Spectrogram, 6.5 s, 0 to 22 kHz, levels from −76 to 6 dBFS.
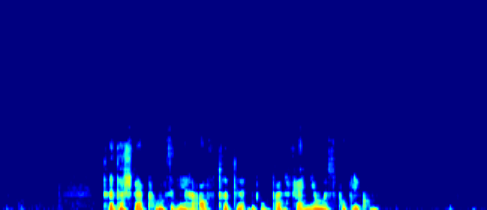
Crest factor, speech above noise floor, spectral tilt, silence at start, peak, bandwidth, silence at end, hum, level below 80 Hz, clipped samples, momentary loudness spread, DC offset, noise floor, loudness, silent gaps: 20 dB; 53 dB; -7.5 dB/octave; 1.4 s; -6 dBFS; 7.4 kHz; 1.45 s; none; -68 dBFS; under 0.1%; 10 LU; under 0.1%; -75 dBFS; -23 LUFS; none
